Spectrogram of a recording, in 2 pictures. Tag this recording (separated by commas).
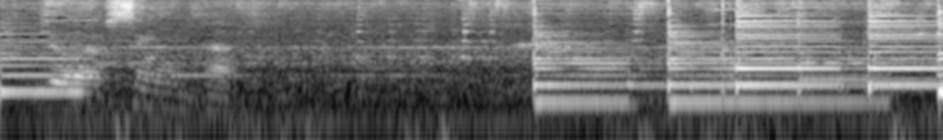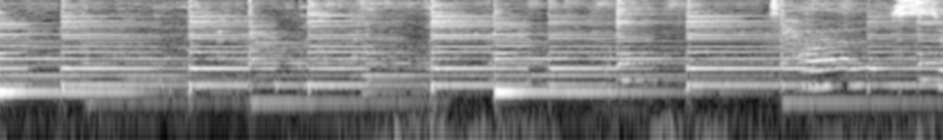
Sound effect, Speech, Music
